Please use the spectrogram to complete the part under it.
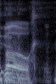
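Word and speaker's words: Beau: Plays the role of, it's not pronounced Bew, Patrick. It's called, it's Bo.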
